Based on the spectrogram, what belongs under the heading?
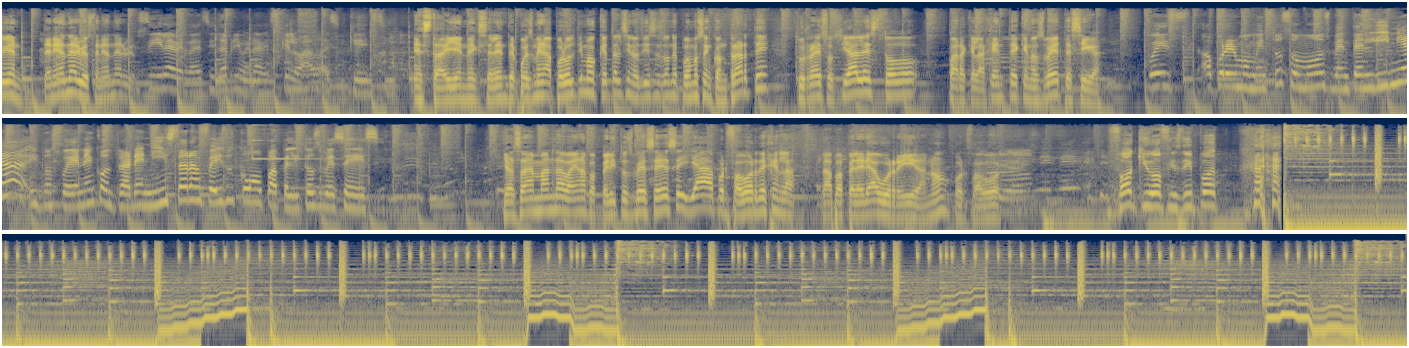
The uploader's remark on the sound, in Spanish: Recorriendo la Kermés del Paceño Showroom │ Aire Libre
